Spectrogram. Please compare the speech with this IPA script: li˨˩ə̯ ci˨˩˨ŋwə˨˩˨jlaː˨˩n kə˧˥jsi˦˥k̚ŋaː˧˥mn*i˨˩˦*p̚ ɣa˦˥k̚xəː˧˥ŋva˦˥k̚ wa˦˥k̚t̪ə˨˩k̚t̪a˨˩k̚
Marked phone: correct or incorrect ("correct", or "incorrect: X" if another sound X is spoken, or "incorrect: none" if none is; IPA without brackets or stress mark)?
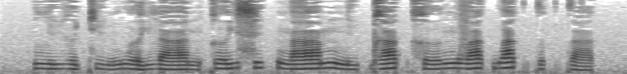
incorrect: i˨˩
